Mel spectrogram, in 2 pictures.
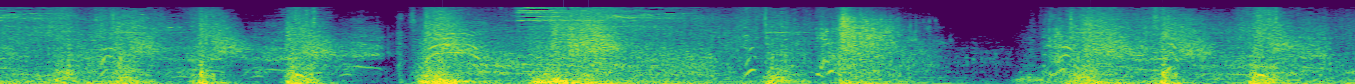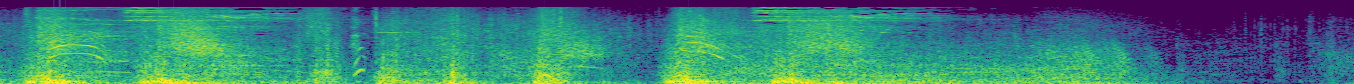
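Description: Weapons clash and strike loudly in a fight.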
